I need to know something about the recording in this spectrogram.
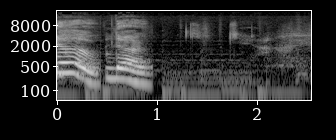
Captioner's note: nods and whispers yes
